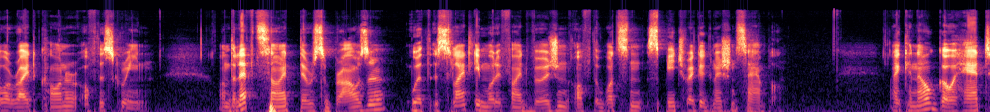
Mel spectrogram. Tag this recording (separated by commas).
Male speech, Speech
